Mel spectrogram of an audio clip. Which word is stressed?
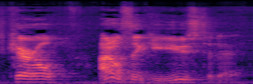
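none. The word today is not stressed.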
